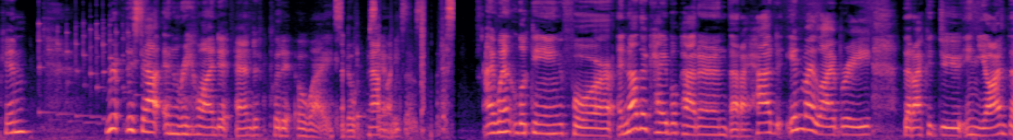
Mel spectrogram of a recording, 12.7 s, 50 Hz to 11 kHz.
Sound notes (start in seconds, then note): 4.2 fast forwarded talk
